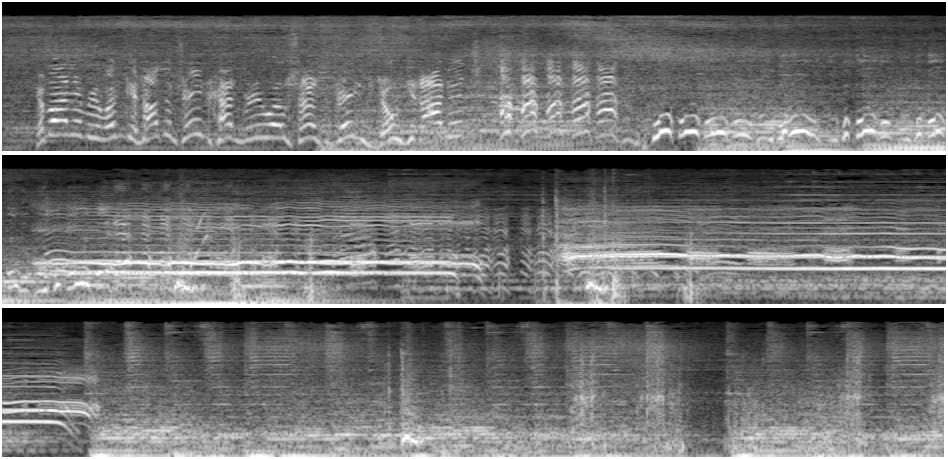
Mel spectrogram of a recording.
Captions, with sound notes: Come on everyone get on the train. Can't very well start the train if you don't get on it. (laughs maniacally) (screams) (screams) (cabbage leaves snap)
